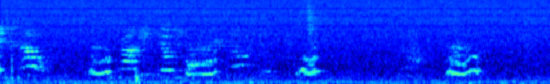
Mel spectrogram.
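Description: Siamese kittens giving a series of faint, short meows, about six calls spaced a second or so apart, each bending down and back up in pitch.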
